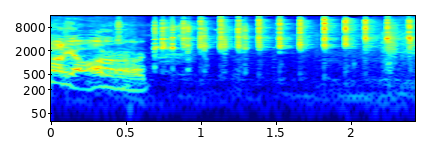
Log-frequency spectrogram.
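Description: A man's pained cry, falling in pitch, then a rapid, even run of mechanical clicks, about ten a second.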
